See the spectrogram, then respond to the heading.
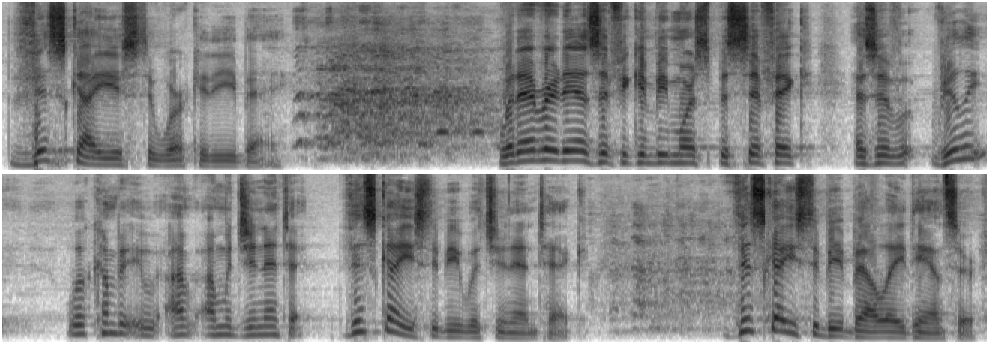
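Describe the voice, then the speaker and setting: A man's voice: a little high, big pitch swings, normal speed, a little mellow. A man leading a live teaching seminar. He keeps firing questions at his audience and acts out both sides of short dialogues as he demonstrates. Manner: acts out street exchanges in quoted voices.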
